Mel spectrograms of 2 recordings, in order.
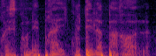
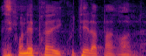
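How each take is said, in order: First: The question is said much more quietly. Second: The question is said louder.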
